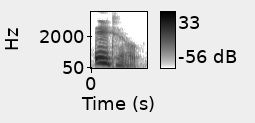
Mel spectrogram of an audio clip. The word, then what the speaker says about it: it'll: can use it and it is pronounced as ital so if you cannot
